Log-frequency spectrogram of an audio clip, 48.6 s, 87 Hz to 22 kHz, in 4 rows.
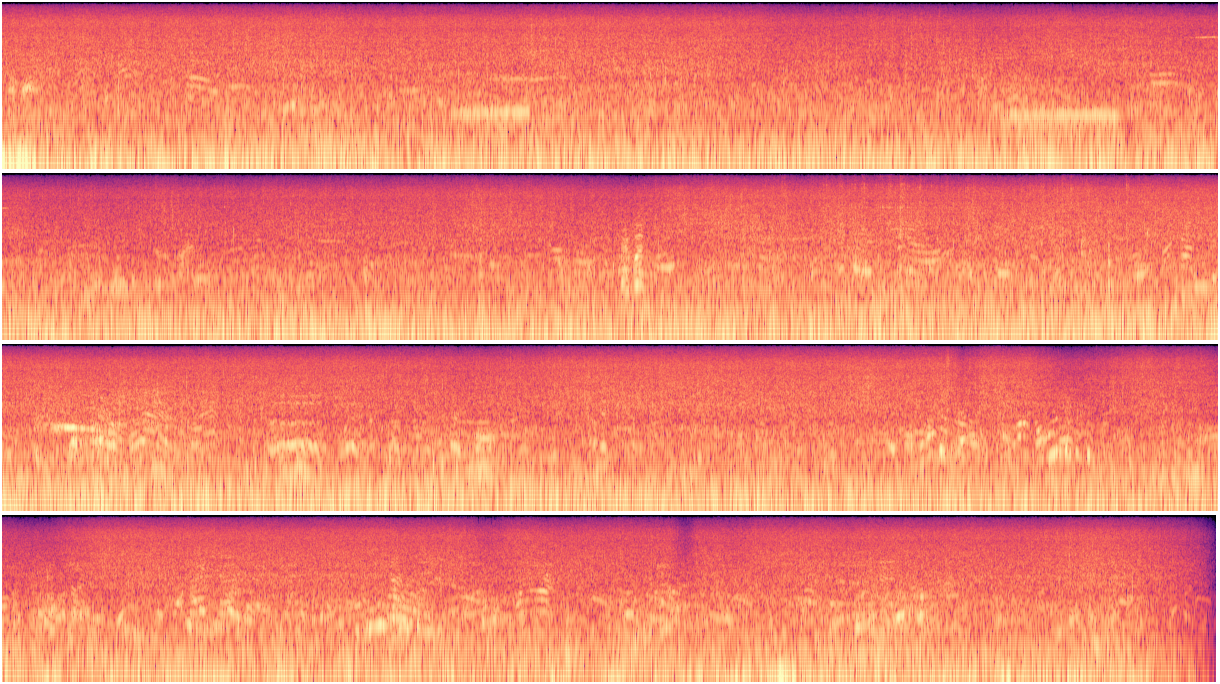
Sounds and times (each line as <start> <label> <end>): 0.0 a lot of visitors 48.6
0.0 fountain 48.6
